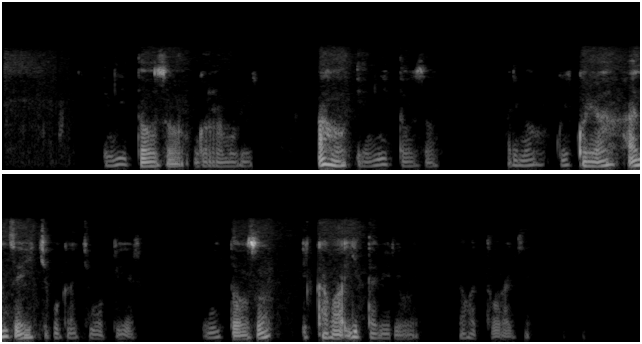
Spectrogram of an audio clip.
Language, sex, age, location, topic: Kinyarwanda, male, 18-24, Nyagatare, government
